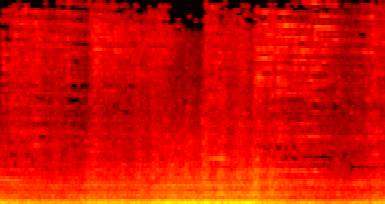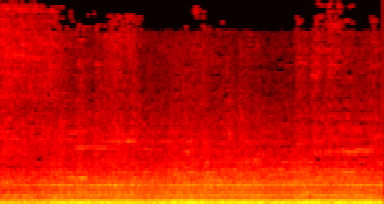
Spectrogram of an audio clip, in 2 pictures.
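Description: Double-stack intermodal well cars rolling past close by: a steady rumble of steel wheels on the rails, dipping briefly a few seconds in.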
